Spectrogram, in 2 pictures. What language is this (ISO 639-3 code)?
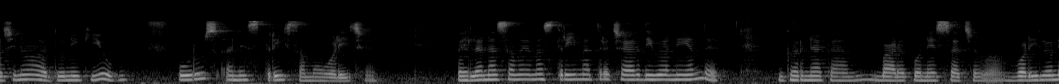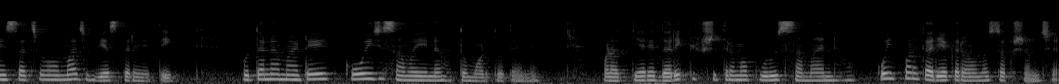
guj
